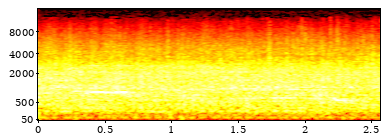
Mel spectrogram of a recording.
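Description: A crowd applauds loudly and steadily, a dense wash of clapping hands with faint cheering mixed in, holding at an even level for a few seconds with no speech over it.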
